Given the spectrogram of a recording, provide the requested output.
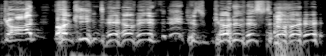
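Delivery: high, loud, slow laughing rant; hammed-up exasperated shout through laughter; mock frustrated yell. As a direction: yell it at him while cracking up. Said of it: "I'm like".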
